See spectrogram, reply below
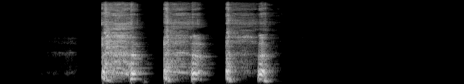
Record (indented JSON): {
  "three_cough_length": "4.6 s",
  "three_cough_amplitude": 32767,
  "three_cough_signal_mean_std_ratio": 0.37,
  "survey_phase": "beta (2021-08-13 to 2022-03-07)",
  "age": "18-44",
  "gender": "Male",
  "wearing_mask": "No",
  "symptom_cough_any": true,
  "symptom_runny_or_blocked_nose": true,
  "symptom_sore_throat": true,
  "symptom_diarrhoea": true,
  "symptom_fatigue": true,
  "symptom_fever_high_temperature": true,
  "symptom_headache": true,
  "symptom_change_to_sense_of_smell_or_taste": true,
  "symptom_loss_of_taste": true,
  "smoker_status": "Never smoked",
  "respiratory_condition_asthma": false,
  "respiratory_condition_other": false,
  "recruitment_source": "Test and Trace",
  "submission_delay": "2 days",
  "covid_test_result": "Positive",
  "covid_test_method": "RT-qPCR",
  "covid_ct_value": 27.0,
  "covid_ct_gene": "ORF1ab gene",
  "covid_ct_mean": 27.6,
  "covid_viral_load": "890 copies/ml",
  "covid_viral_load_category": "Minimal viral load (< 10K copies/ml)"
}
